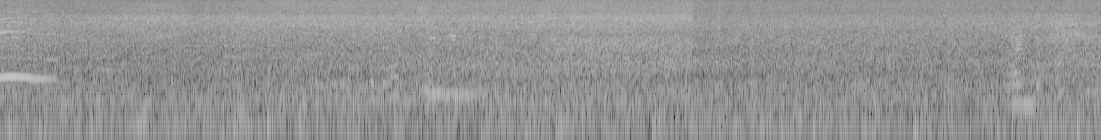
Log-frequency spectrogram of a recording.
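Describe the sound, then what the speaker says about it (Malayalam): Athirappilly waterfall in rain, a steady broadband roar of falling water heard up close, continuous and even, with brief faint voices and occasional soft tones over it. "നോക്ക് ഗൈസ്, വെള്ളച്ചാട്ടം."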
